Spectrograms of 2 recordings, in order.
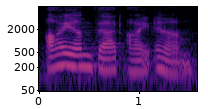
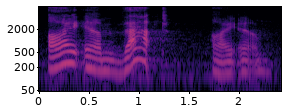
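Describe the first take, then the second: First: The word 'that' carries no special emphasis. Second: The word 'that' carries strong emphasis.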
